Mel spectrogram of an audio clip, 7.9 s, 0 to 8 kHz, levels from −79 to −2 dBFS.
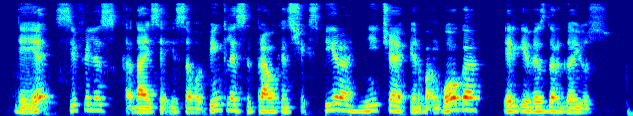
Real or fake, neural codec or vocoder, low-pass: real; none; 7.2 kHz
